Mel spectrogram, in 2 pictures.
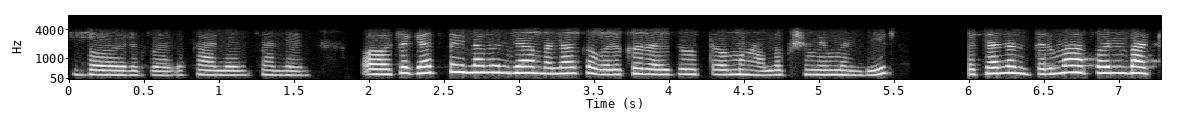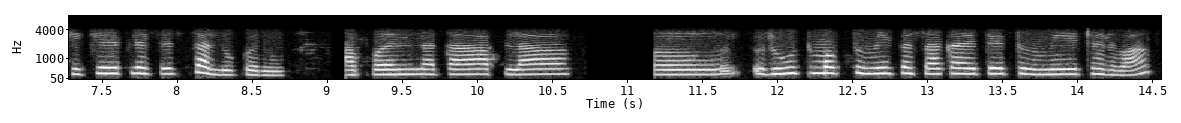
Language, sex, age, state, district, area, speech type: Marathi, female, 18-30, Maharashtra, Kolhapur, urban, conversation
